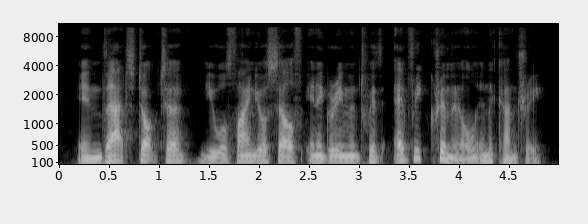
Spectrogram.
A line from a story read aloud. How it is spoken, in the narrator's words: said my friend quietly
